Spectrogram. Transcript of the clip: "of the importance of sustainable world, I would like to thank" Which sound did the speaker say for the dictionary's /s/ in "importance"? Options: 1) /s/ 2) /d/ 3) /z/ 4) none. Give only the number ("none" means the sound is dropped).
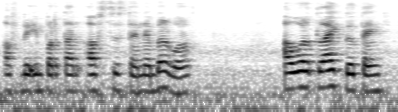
4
